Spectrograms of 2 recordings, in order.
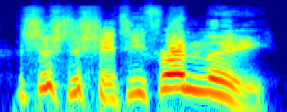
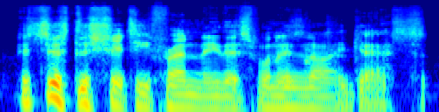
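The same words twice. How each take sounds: First: Loud, high scoff at the fixture; loud disgusted dismissal; loud exasperation. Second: Much lower, softer, fading shrug; quiet deflated grumble; resigned mutter. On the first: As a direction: blurt it out in disgust. Exasperated outburst about the match. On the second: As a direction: let it trail off in resignation. Resigned repeat of his complaint. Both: Real, not acted.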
